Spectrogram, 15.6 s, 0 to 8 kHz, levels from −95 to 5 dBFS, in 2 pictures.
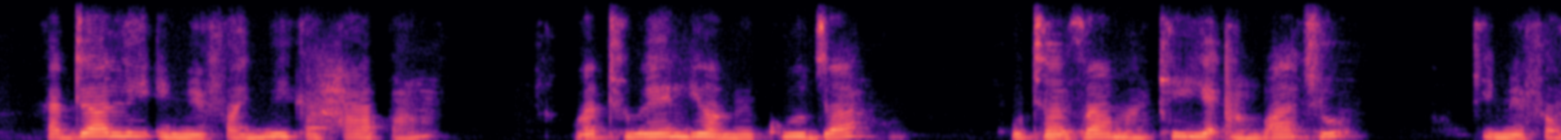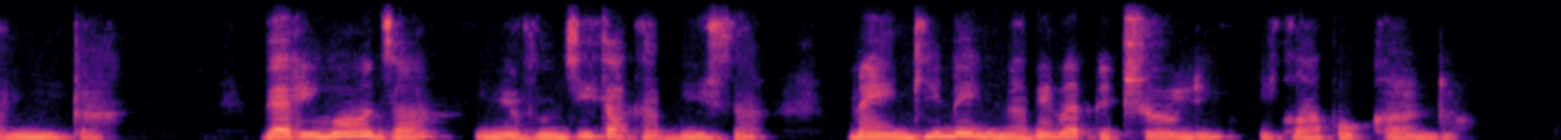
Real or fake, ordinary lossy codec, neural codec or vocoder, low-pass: fake; Opus, 24 kbps; codec, 44.1 kHz, 1.7 kbps, Pupu-Codec; 7.2 kHz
